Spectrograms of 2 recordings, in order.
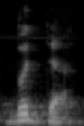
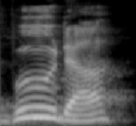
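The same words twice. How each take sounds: First: The first syllable has a short 'bud' vowel. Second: The first syllable sounds like the word 'boo'. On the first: The speaker calls it right. "It's really Buddha" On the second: The speaker calls it wrong. "this is what happens when everybody says Buddha, it becomes a Halloween shirt"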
